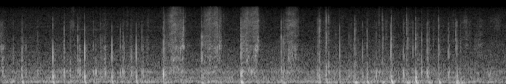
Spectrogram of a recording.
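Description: Fingernails scratch the upper of a black faux leather lace-up combat boot held upright, making a dense run of short, dry scratches and clicks. A few brighter, hissier scraping bursts rise in the middle before the quick scratching resumes, each sound dying away almost at once.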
